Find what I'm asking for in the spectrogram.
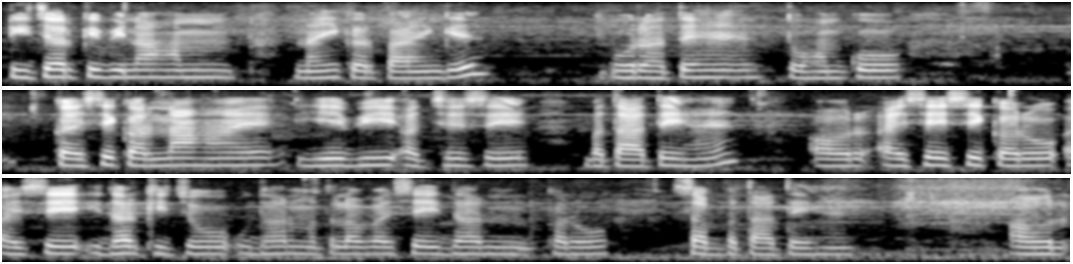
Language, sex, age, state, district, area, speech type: Hindi, female, 45-60, Uttar Pradesh, Mirzapur, rural, spontaneous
